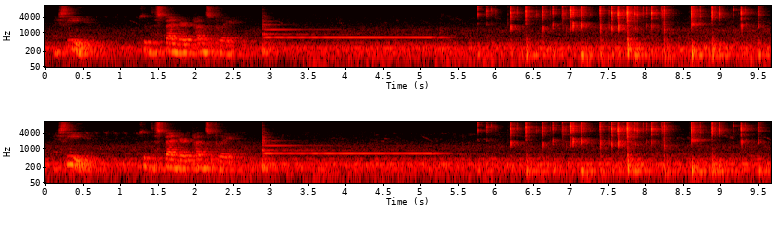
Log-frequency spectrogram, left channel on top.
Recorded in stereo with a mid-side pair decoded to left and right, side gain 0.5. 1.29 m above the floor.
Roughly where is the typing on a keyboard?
Ahead.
